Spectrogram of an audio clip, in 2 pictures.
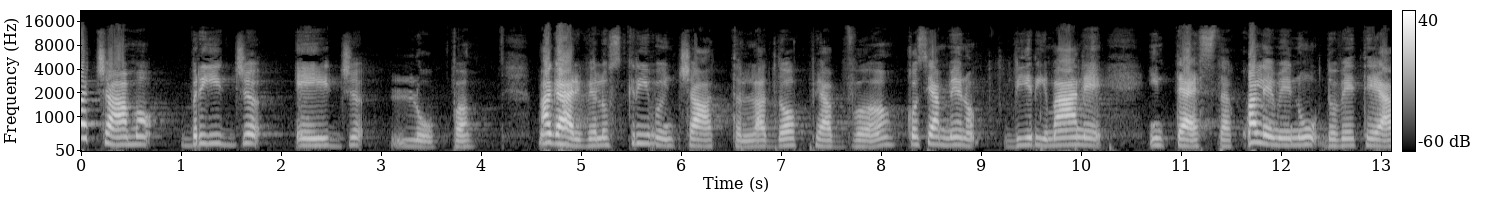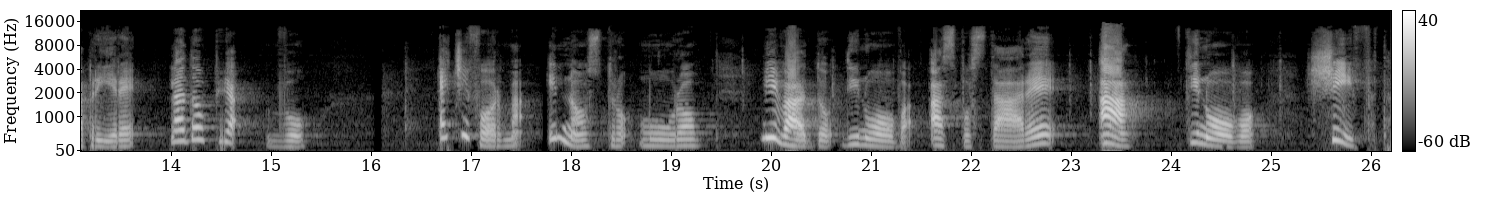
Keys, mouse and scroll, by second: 16.7 middle click, 18.3-19.6 middle drag, 19.8-23.1 middle drag, 22.8 a.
